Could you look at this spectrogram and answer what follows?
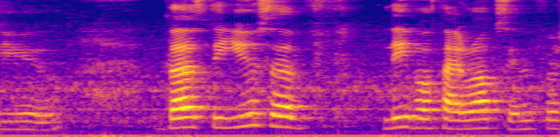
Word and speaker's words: levothyroxine: of, you'll have to help me with this pronunciation, levothyroxine? Levothyroxine.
